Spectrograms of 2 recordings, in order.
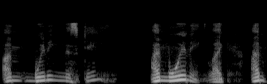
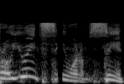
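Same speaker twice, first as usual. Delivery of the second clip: sharp, angry snap with a raised pitch; 7 semitones higher than usual. Retelling how they answered a player rushing them: retelling snapping at someone. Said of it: "but now I snap".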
